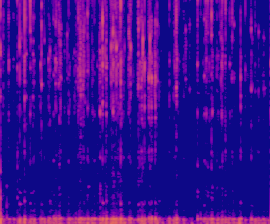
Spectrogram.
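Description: Long decorated acrylic nails scratch across a hollow metal mesh microphone grille. The result is a dense, continuous run of quiet scratching and crackling, with a rumbly low body and bright, brittle clicks on top, and a brief near-pause just before the three-second mark.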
